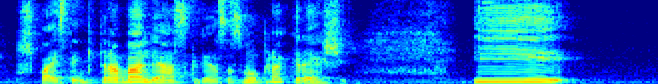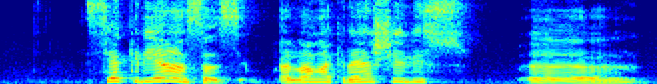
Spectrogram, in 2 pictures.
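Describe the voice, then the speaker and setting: A woman's voice: medium pitch, pushed and bright. An older woman from Brazil talking casually to her viewers, acting out quoted speech with emphasis. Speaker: vlogger.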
